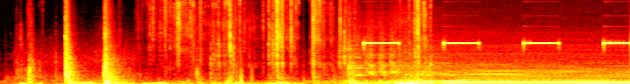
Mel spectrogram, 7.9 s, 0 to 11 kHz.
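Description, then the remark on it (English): Keys jangle and clatter, then the engine of a 16-year-old Honda Fit starts and idles with a low rumble while a steady electronic chime beeps repeatedly at even intervals. “That's my old beater, a 16-year-old Honda Fit.”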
